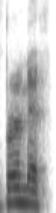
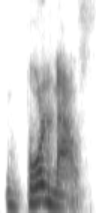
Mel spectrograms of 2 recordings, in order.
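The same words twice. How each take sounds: First: It is said the usual English way. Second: It is said as spelled, Portuguese style.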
